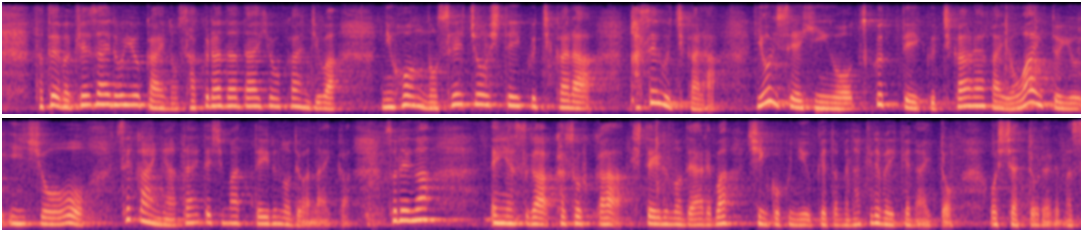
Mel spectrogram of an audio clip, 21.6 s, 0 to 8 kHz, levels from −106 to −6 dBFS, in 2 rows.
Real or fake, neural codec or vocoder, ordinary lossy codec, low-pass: real; none; none; 7.2 kHz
